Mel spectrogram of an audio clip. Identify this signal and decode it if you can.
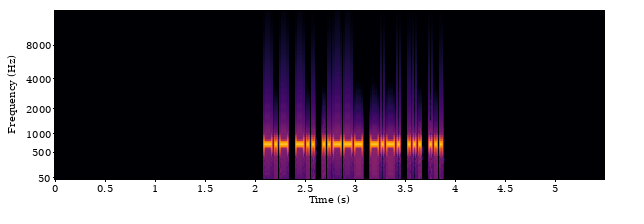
Morse code, heard as a keyed tone, about 42 wpm, 700 Hz. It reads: KD2CSS
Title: USA Call Signs - 6 Characters - Repeated 2x - 45wpm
